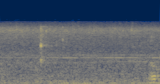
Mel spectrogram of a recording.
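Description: A pat of butter melting in an aluminium frying pan over a gas flame, with a soft, steady sizzle. A single light click about half a second in.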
